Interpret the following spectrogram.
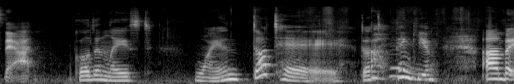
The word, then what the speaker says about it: Wyandotte: one is the golden lace see burping episode Wyandotte what you pronounce that golden laced wyandottes a thank you but it's like her chicken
